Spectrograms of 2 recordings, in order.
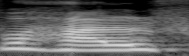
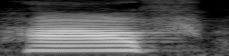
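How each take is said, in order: First: The L sound is pronounced before the F. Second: The L sound is left out entirely. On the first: The speaker calls it wrong. "नहीं पढ़ेंगे" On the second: The speaker calls it right. "एल silent है"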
